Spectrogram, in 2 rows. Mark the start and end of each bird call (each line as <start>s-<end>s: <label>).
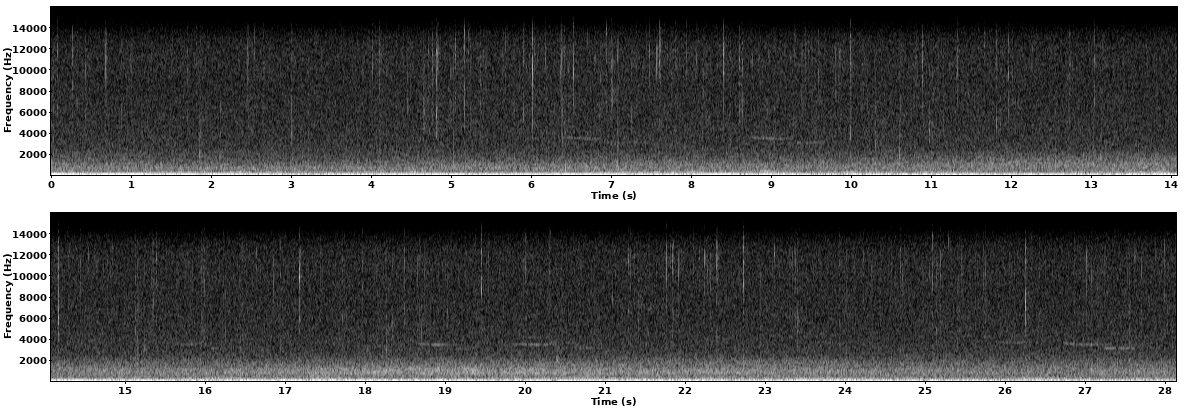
0.0s-28.1s: Black-capped Chickadee (Poecile atricapillus)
